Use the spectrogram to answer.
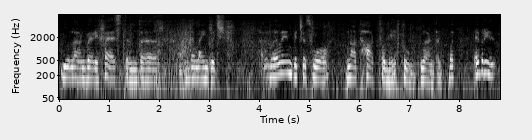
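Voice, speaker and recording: An older woman from Ukraine with a Ukrainian accent, giving slow, halting personal testimony full of fillers and pauses. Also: low-pitched, background noise. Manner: many pauses and fillers, non-native phrasing. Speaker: survivor giving a talk.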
